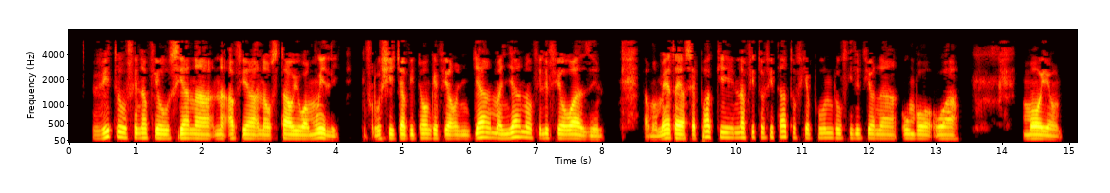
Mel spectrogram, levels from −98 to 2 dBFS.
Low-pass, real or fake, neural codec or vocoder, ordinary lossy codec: 7.2 kHz; fake; codec, 24 kHz, 3.1 kbps, DualCodec; MP3, 24 kbps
